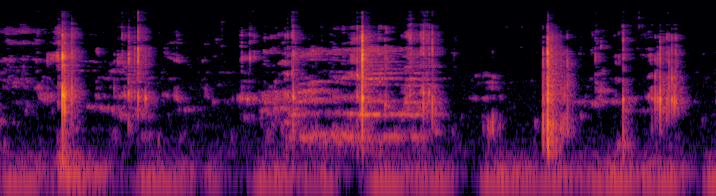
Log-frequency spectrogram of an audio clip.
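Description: Crunching and chewing hard shards of a baked clay pot (matki), with sharp cracking bites about half a second in and again at about five and a half seconds.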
